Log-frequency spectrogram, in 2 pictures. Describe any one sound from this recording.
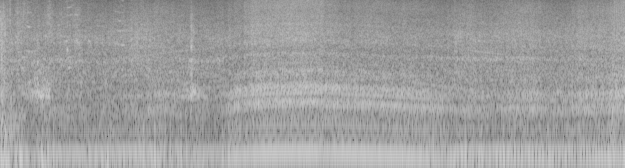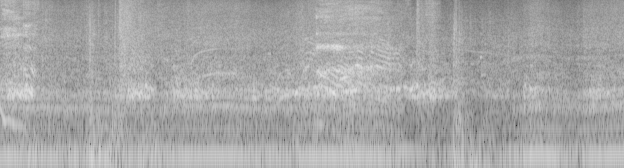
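Tyres roll over paving stones.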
